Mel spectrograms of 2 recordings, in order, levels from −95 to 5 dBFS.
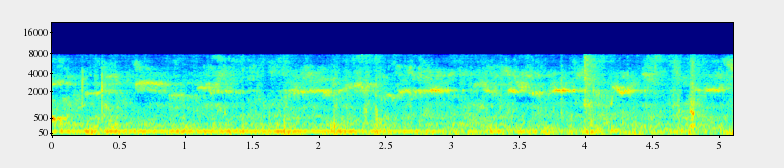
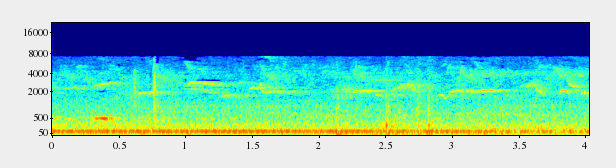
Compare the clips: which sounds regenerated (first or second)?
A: first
